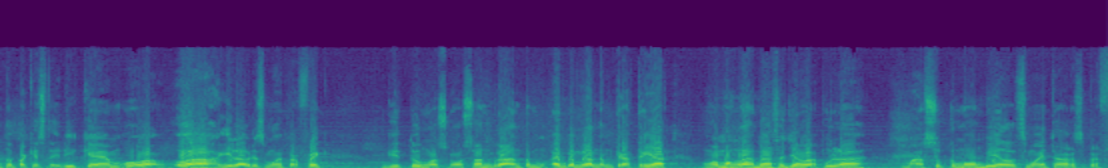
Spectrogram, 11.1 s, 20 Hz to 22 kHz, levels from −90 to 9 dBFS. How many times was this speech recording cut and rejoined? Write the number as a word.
zero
